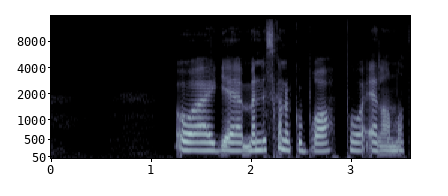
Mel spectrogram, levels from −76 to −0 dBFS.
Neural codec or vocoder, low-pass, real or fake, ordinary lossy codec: vocoder, 48 kHz, 128 mel bands, Vocos; 14.4 kHz; fake; none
